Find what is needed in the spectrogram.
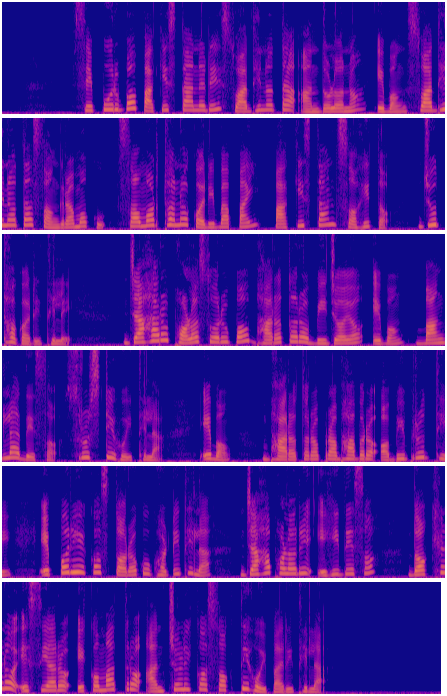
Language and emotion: Odia, neutral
